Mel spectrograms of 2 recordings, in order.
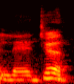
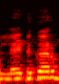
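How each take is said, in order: First: A single soft j sound in the middle. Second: A hard d and g sound in the middle. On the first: The speaker calls it right. "इसको कहते हैं लेजर" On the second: The speaker calls it wrong. "अगर आप इसको लेडगर बोल देंगे तो ये बिल्कुल भी सही नहीं है"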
